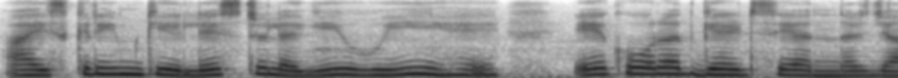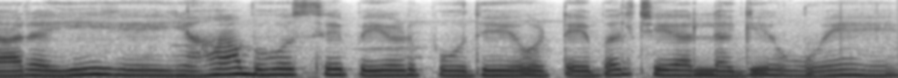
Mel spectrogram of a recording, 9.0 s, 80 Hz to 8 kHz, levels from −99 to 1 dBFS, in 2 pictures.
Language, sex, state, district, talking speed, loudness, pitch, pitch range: Hindi, female, Madhya Pradesh, Bhopal, 165 wpm, -15 LUFS, 195 Hz, 185-215 Hz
